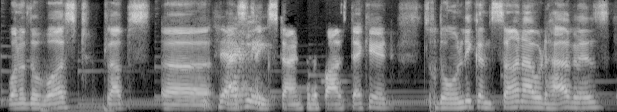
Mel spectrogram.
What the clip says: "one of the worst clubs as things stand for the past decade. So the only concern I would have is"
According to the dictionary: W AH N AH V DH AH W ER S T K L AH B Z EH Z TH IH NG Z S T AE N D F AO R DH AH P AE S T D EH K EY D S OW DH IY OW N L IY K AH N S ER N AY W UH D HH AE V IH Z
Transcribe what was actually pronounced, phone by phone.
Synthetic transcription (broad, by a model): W AH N AH V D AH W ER S T K L AH B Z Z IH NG S T AE N D F AO R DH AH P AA S T D EH K EY D S OW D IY OW N L IY K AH N S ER N AY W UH D HH AE V IH Z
